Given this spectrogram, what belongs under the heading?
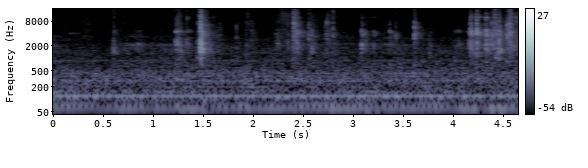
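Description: Quiet, close typing on a computer keyboard: a scatter of light, irregular key clicks over a steady low room hum, with no talking.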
